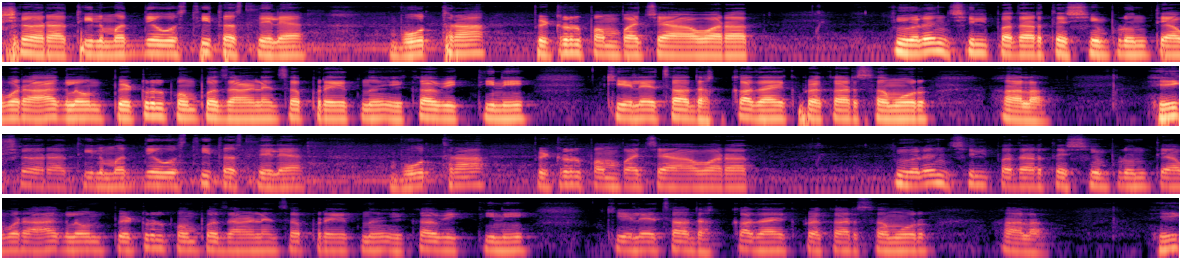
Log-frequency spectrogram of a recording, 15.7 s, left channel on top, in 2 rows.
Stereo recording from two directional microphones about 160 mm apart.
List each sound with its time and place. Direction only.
0.0 s speech: 45° left (ahead or behind)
